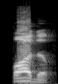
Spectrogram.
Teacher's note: قاف کو موٹا پڑھیں گے، حروف مستعلیہ میں سے ہے، دال ساکن پر قلقلہ ہوگا۔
